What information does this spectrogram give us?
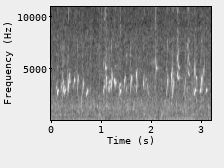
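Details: Goldfinch singing by a waterfall with water drops: quick high twittering notes tumbling in short bursts, bright chirps packed closely with brief gaps between phrases.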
